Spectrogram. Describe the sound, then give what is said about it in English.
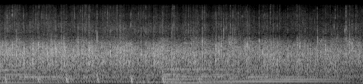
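A large audience claps steadily and loudly as a hand clap of worship to God at a church service, a dense wash of many hands applauding together, with some organ-like sustained tones ringing underneath. “Come on, let's give him a hand clap of worship.”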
